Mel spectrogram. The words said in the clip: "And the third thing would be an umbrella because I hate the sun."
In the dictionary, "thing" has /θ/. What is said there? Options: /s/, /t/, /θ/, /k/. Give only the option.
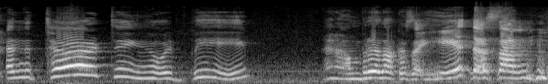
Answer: /t/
